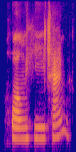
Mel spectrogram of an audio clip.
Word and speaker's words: Hwang Hee-chan: And then debutants, Hwang Hee-chan, that's how you say it.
